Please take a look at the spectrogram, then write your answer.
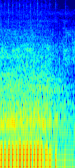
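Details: Injected automatic scooter that dies when moved, turned or jolted over rough roads: even single-cylinder thumping at about fourteen beats a second, then it cuts out abruptly after a second, stalling when disturbed; cause not found.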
